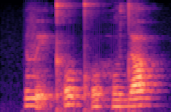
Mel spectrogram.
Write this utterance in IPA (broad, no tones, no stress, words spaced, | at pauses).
vḛ kʼo̤kʼo̤ ho̤dʌ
